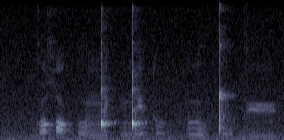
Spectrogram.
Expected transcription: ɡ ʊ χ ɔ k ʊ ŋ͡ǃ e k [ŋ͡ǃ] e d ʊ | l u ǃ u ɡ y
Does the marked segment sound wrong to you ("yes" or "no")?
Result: no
